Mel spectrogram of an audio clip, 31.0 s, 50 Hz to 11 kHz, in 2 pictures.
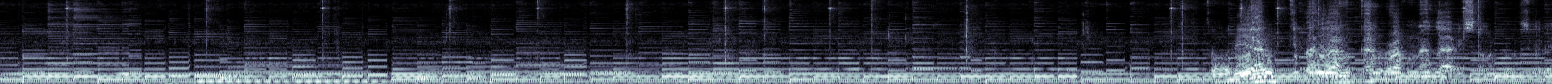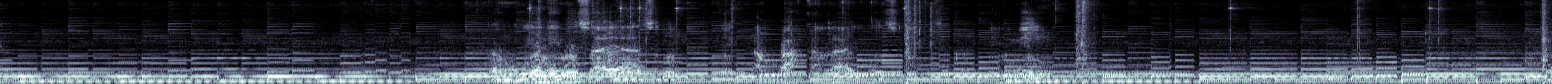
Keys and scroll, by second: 19.5 ctrl+v.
